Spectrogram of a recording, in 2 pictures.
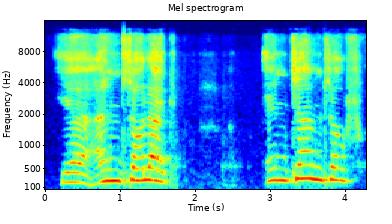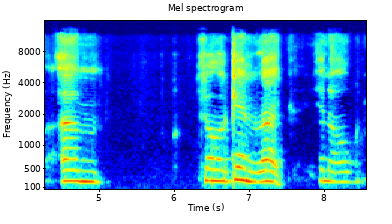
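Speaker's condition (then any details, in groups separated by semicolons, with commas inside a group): Cerebral palsy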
